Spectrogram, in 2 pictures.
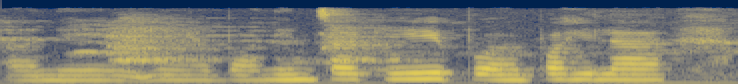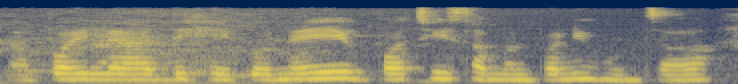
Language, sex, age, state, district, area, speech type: Nepali, female, 60+, West Bengal, Kalimpong, rural, spontaneous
